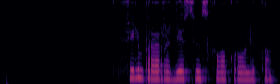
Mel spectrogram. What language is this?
Russian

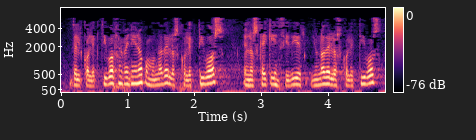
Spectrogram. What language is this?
Spanish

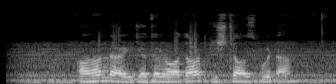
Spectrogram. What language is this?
Persian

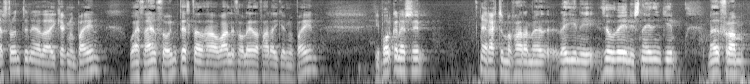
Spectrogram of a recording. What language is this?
Icelandic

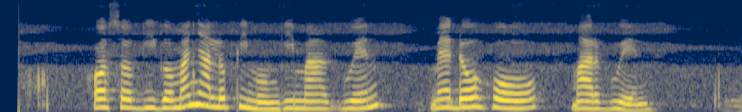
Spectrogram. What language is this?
Luo (Kenya and Tanzania)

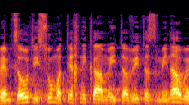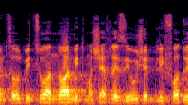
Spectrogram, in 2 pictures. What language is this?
Hebrew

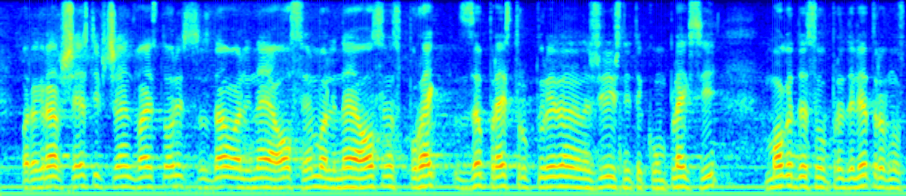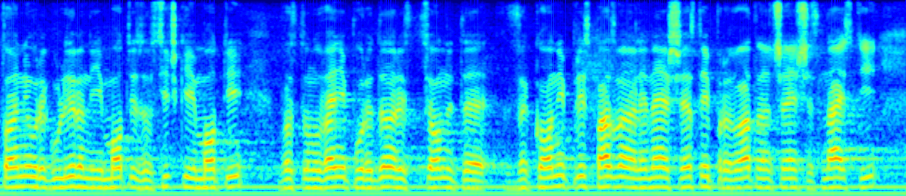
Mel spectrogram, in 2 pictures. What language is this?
Bulgarian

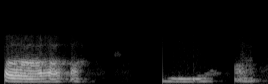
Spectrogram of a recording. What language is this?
Odia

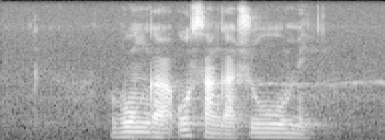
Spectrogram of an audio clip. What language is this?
Venda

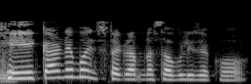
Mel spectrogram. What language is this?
Assamese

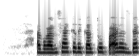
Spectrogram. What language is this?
Pashto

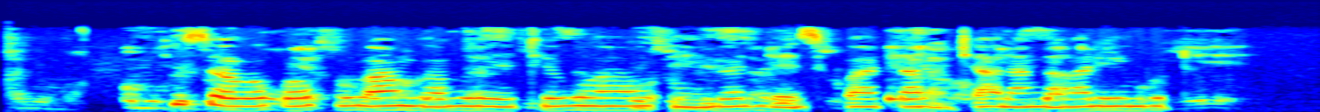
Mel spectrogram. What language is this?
Ganda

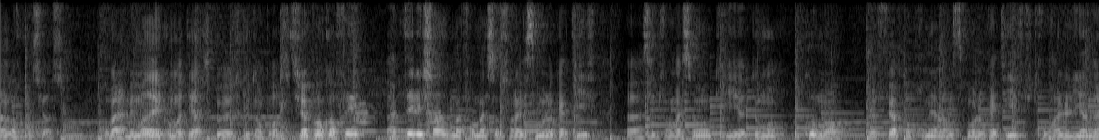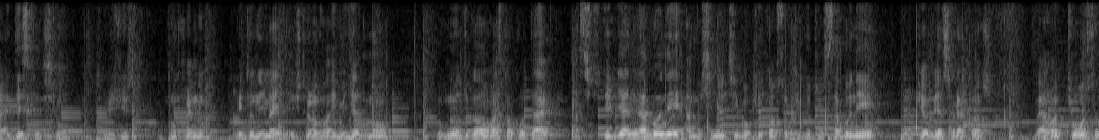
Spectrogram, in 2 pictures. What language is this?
French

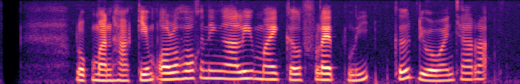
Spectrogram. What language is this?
Sundanese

